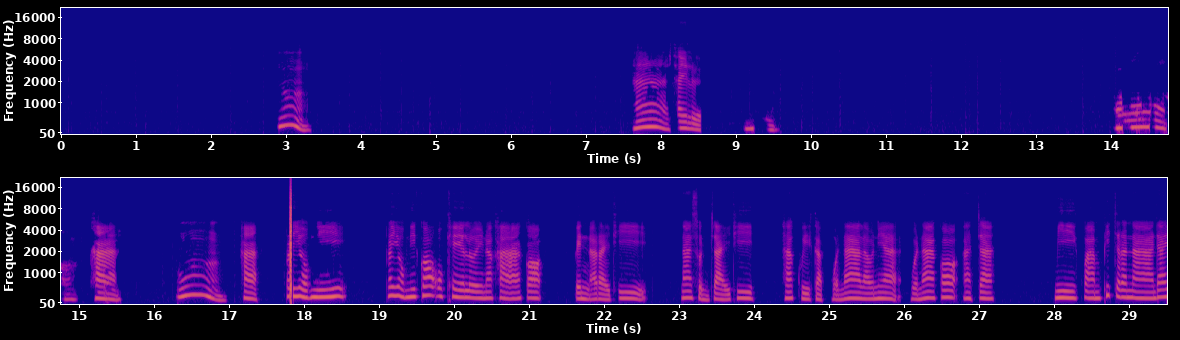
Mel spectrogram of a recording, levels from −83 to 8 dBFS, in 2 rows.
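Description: At 17.80 to 17.86 s a wireless microphone squelch dropout occurs: the radio signal fades, hiss rises briefly, the receiver mutes for about 28 ms, then speech returns.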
